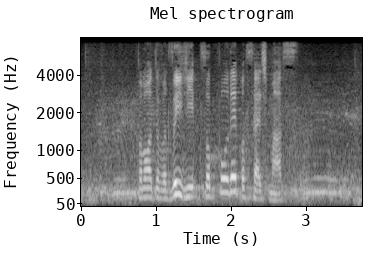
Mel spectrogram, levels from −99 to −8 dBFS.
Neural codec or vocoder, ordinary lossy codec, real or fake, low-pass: codec, 24 kHz, 0.9 kbps, WavTokenizer, medium speech release version 1; none; fake; 7.2 kHz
